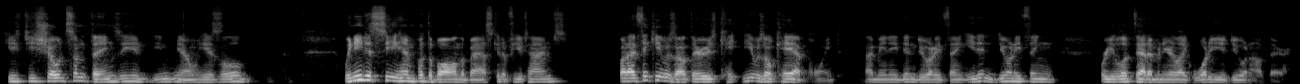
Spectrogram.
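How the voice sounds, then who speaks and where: A man's voice: mid-range voice, fast, darkish tone. A man co-hosting a sports podcast, giving earnest game analysis in a casual, restarting way. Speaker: podcast co-host.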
